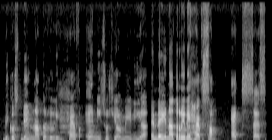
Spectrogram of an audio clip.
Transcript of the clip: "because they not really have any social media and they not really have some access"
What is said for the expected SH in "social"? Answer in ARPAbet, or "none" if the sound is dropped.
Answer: S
